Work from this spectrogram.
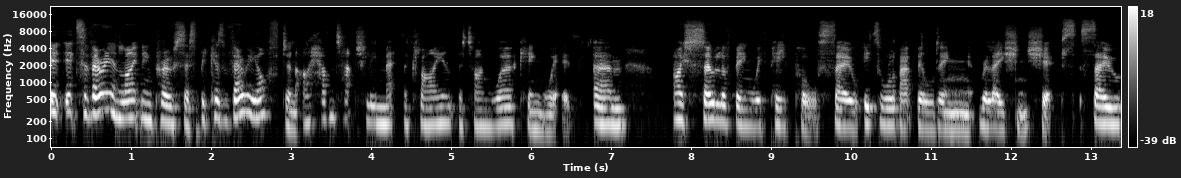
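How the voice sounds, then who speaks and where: With a normal speaking voice, a woman speaks at a fairly slow pace and medium pitch, her intonation lively. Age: 60s. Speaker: image consultant. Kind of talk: podcast interview.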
